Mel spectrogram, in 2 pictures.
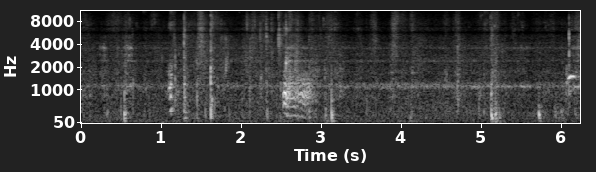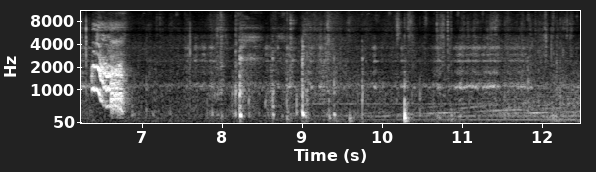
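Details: Puppies eleven days old whose eyes have just opened. One sharp, high squealing whimper rises out of quiet indoor rustling and soft clicks, with a fainter short squeak a few seconds earlier.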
